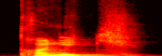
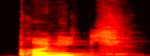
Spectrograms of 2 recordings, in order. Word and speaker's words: panik: Next one, panic is panik. C becomes K, and it is panik.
